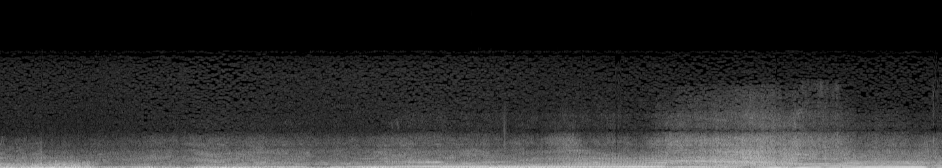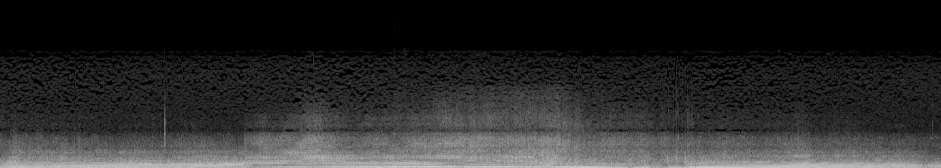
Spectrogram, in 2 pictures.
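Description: A rally car engine roars at full throttle.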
